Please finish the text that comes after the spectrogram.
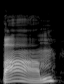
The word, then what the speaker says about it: bomb: I always tell people the way to remember the pronunciation of bomb my mom is the bomb so according to the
